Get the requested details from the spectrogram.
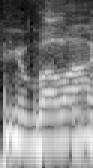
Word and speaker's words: Wah Wah: Wawa, ik weet niet hoe het uitspreken op zijn Engels. – Kan je dat nog één keer herhalen? – W-A-H, W-A-H. En ik noem gewoon Wawa. – Wawa, ja, heel goed.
